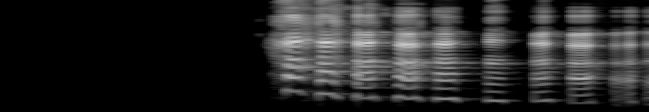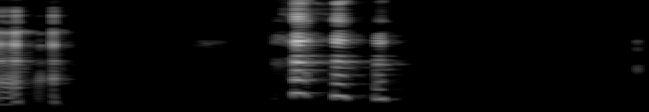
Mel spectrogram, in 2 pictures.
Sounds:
Laughter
